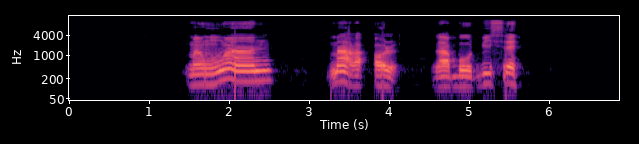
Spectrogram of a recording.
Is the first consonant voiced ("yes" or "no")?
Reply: yes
